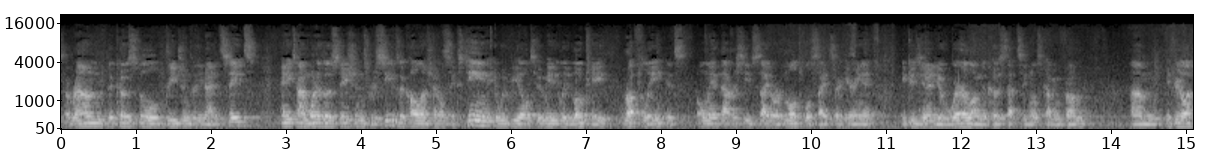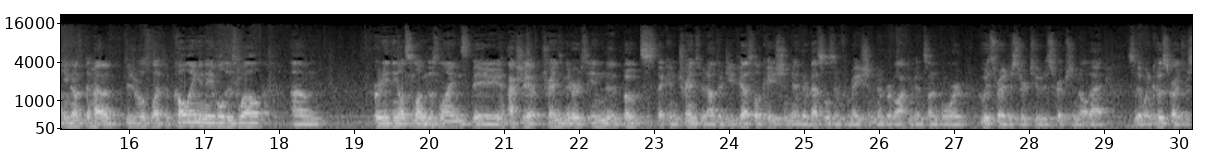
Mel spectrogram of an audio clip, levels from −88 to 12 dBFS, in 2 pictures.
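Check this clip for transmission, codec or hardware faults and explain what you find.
No transmission, codec or hardware faults can be heard anywhere in the clip; the signal stays continuous and stable throughout.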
